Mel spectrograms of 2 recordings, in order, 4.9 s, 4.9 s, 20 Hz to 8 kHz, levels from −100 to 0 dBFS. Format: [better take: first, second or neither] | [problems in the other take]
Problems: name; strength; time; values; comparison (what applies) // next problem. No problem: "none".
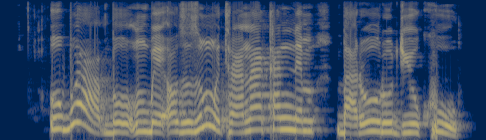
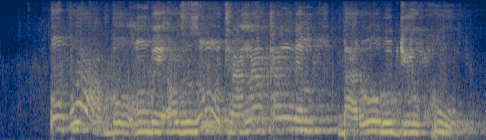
first | noise reduction (neural separator model SepFormer DNS4)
